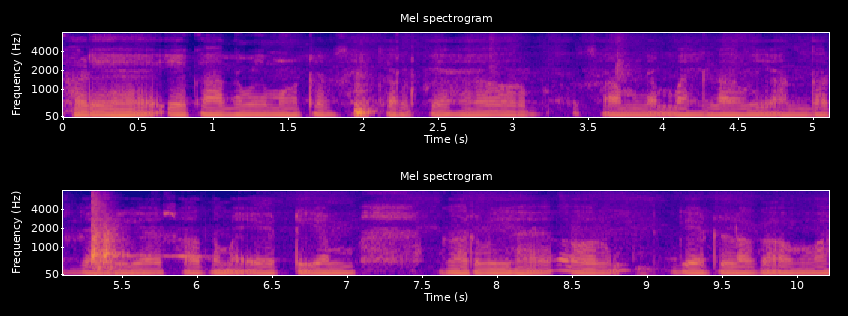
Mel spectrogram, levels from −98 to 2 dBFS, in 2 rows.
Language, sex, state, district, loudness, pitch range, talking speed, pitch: Hindi, male, Bihar, Araria, -39 LUFS, 110-120 Hz, 155 wpm, 115 Hz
